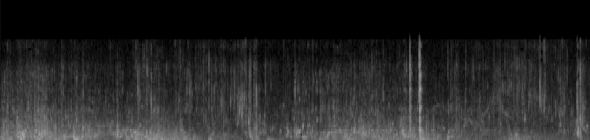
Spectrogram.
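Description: Irregular splashing, rushing noise like moving water, with a sharp click about three seconds in.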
